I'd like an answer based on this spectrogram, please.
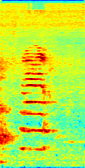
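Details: Pet cat indoors at home, irritated as its owner leaves for the office, gives a single short meow lasting about half a second: a clear, harmonic-rich, slightly rising then falling tone, with faint room noise before and after.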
